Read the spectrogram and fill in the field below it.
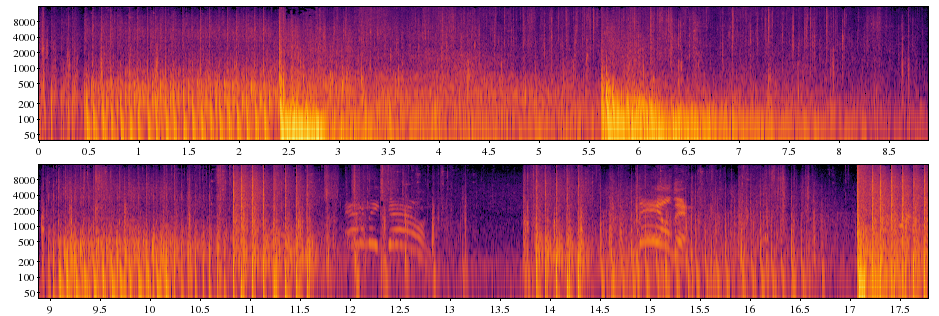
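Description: Footsteps patter quickly as someone runs.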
